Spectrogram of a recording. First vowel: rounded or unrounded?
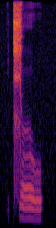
unrounded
